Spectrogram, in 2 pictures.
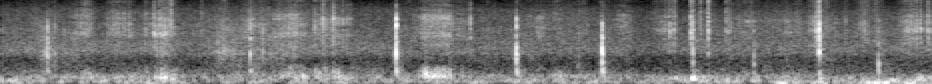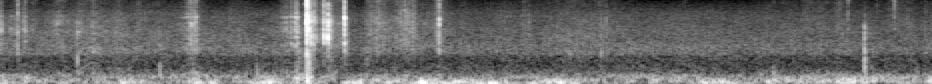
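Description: Scattered small clicks and crinkly rustling of things being handled, with a louder cluster of clicks about six seconds in.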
